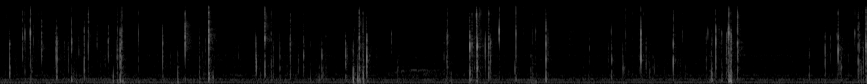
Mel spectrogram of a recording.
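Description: A small soap bar in a printed plastic/paper wrapper is held in both hands while the fingertips crinkle and rub the wrapper. The result is a quiet, irregular stream of sharp, bright crackles and crinkles over a faint, steady low hum.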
